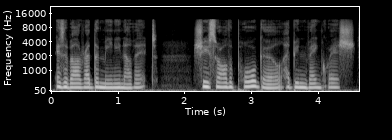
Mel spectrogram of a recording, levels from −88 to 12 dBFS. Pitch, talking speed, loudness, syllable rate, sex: 195 Hz, 180 wpm, -17 LUFS, 4.8 syllables/s, female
